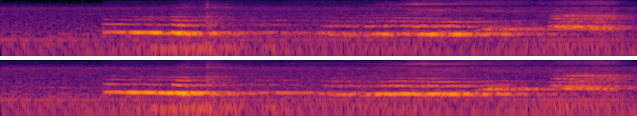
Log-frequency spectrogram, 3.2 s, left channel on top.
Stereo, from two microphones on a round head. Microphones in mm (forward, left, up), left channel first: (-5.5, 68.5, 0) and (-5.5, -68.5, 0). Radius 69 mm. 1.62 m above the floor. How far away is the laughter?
About 3 m.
